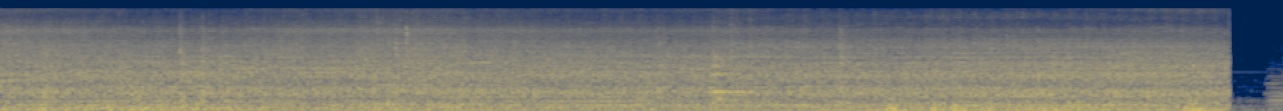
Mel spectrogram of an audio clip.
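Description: Wheel loader's diesel engine running as it tips dirt and rubble out of its raised bucket: a steady, dense noise with a low rumble underneath.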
